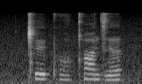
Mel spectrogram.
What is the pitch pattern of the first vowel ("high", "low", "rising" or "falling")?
high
